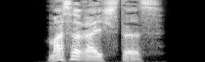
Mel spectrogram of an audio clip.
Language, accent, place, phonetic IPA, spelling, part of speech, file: German, Germany, Berlin, [ˈmasəˌʁaɪ̯çstəs], massereichstes, adjective, De-massereichstes.ogg
- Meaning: strong/mixed nominative/accusative neuter singular superlative degree of massereich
